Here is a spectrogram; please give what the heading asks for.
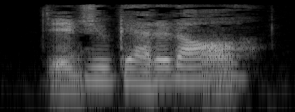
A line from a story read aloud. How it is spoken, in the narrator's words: in a low, creaky voice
